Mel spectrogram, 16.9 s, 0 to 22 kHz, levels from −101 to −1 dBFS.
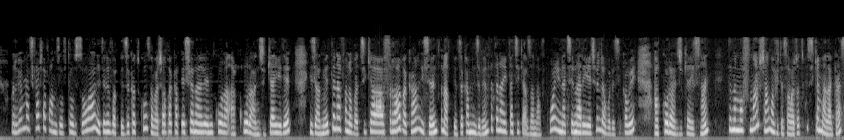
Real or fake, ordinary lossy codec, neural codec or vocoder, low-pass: fake; AAC, 32 kbps; codec, 16 kHz, 2 kbps, FunCodec, trained on LibriTTS, 25 frames a second; 7.2 kHz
